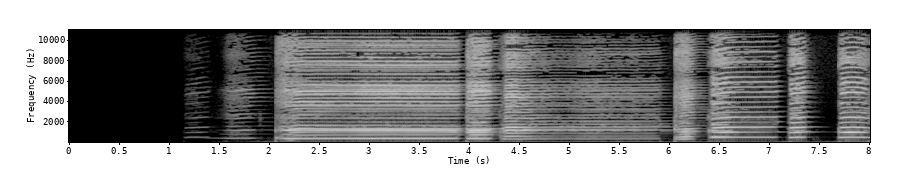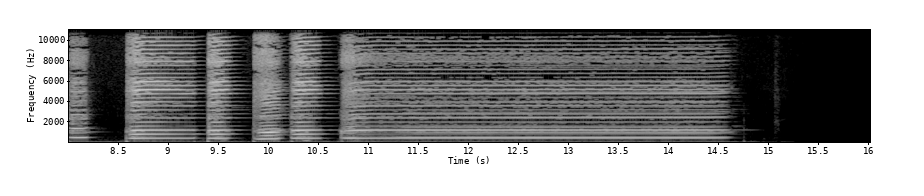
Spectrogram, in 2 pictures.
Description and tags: Harm. Rift 1
Harmonica tones and variations of chords.
Harmonica, music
